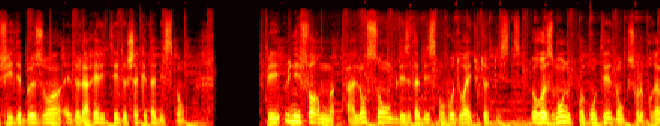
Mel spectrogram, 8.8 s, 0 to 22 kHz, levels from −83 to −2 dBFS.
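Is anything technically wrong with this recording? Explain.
Yes, there are two problems.

From 2.83 to 3.64 s there's a long network dropout, likely from a gap in arriving packets. The last sound smears into a fading buzz, then silence, and about 600 ms never returns.

From 4.14 to 4.56 s there's a jitter buffer speed-up. The receiver trims tiny pitch-period chunks, around 40 ms in all, so the audio runs about 7% fast at the same pitch.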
